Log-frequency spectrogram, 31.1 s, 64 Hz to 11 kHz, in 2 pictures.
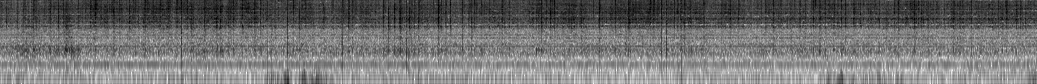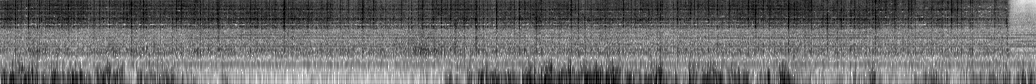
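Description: Stick-welding (MMA) arc of a 2.5 mm Chem-Weld 7100 rutile-basic electrode crackling and sizzling steadily as it lays a butt weld; the arc burns stably along the joint. Low rumbles come and go in the second half.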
